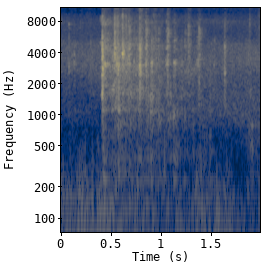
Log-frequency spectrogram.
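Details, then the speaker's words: Toro Recycler mower with Kohler XT675 engine, carburetor previously cleaned: uneven low chugging as it labours to start and never settles; hard starting, low magneto spark suspected, not confirmed. "see if the carburetor is clean it should start up right away right but if it's getting low spark it'll have difficulty starting"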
